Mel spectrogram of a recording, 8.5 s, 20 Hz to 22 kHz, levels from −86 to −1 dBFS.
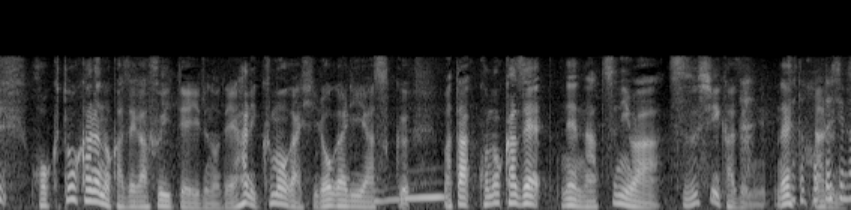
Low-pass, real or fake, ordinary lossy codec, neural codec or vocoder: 7.2 kHz; real; MP3, 48 kbps; none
